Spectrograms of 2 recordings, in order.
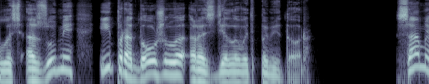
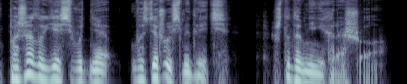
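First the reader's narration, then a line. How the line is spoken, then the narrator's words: Nervous, hesitant. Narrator (Russian): Князь нервно сглотнул, подумал и сказал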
